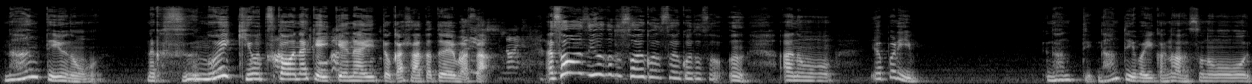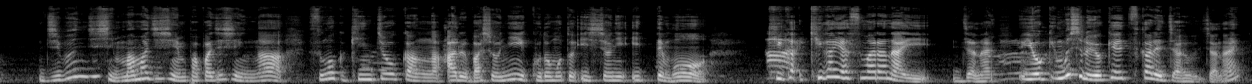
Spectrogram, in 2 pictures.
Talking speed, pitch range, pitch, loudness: 325 characters per minute, 175-270 Hz, 210 Hz, -18 LUFS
